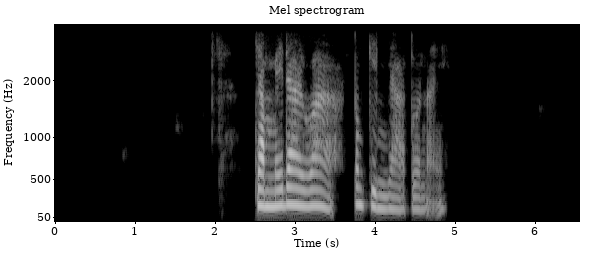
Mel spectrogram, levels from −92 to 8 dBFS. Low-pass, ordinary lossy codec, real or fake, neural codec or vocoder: 3.6 kHz; none; real; none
